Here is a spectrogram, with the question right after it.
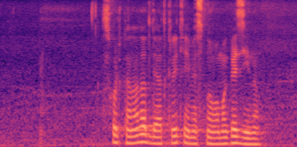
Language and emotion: Russian, neutral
